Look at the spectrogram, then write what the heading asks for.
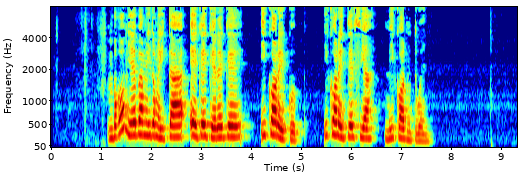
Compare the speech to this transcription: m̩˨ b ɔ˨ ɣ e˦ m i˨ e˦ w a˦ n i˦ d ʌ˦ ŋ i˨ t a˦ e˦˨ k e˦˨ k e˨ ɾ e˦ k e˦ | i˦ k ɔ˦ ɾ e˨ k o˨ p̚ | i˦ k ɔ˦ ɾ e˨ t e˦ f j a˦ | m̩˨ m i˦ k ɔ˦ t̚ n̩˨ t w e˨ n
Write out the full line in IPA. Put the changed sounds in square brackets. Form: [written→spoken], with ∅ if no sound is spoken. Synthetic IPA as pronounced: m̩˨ b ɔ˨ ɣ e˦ m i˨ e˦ [w→b] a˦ [n→ŋ] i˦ d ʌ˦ ŋ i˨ t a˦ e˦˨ k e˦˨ k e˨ ɾ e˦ k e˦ | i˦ k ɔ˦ ɾ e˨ k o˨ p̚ | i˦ k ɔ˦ ɾ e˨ t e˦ f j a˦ | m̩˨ m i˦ k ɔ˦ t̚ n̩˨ t w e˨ n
